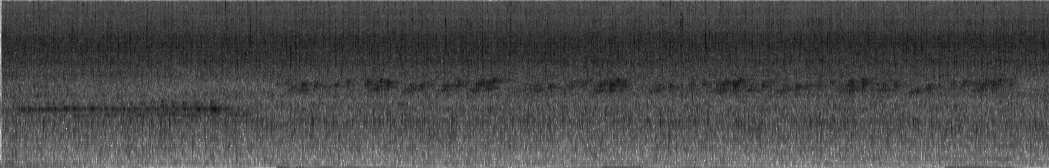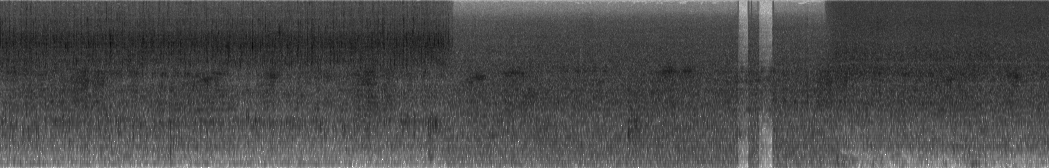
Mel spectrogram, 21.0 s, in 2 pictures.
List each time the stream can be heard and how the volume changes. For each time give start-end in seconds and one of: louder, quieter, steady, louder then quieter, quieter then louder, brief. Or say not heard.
0.0-20.9 steady.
